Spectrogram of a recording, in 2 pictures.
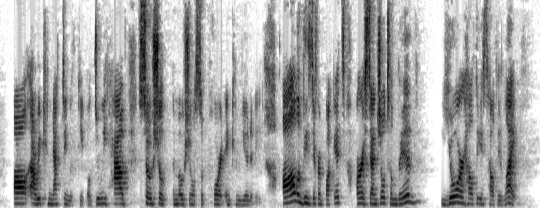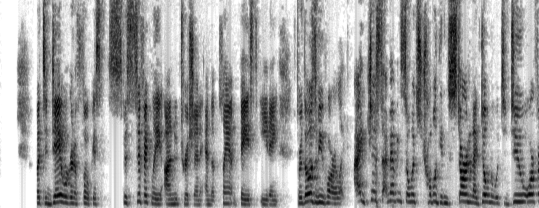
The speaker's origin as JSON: {"language": "English", "region": "Minnesota", "country": "United States", "tie": "born or raised there", "said": "I grew up in Minnesota. Land of the cow."}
